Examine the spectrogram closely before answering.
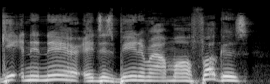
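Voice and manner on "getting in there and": usual speaking voice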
